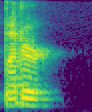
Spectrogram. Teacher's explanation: the flap we often hear it in the medial position of words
